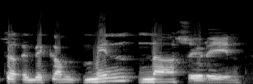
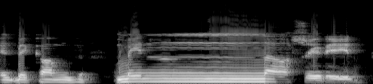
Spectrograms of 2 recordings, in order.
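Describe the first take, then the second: First: The joining nasal sound is kept short. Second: The joining nasal sound is held long. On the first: "we join the two words" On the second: "we have to stretch that Min sound"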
